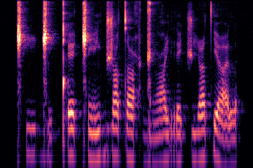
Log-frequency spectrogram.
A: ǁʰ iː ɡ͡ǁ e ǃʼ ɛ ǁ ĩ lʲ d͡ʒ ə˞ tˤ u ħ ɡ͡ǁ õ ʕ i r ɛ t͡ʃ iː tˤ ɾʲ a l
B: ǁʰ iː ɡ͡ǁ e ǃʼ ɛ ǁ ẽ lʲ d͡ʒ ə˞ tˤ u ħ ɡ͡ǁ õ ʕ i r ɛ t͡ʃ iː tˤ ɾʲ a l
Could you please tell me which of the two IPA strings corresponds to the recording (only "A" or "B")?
B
